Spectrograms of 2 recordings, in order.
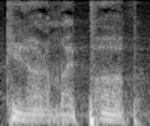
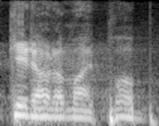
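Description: First: Low tough-guy voice; Wolverine. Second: Lightly put-on tough landlord order; tough character voice. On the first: Acted. Actor retrying a soap catchphrase, low hero voice. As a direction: drop it right down, menacing and controlled. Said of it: "Now I sound like Wolverine". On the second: Actor trying a soap landlady's line in game-hero voice, forceful. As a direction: try the catchphrase with some force. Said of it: "I have to put the".

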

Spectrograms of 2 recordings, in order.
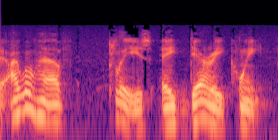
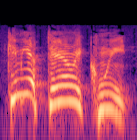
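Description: First: Slow, careful, formal "Dairy Queen"; polite, precise "Dairy Queen", word by word; overly correct ordering. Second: High, blunt Jersey "Dairy Queen"; New Jersey accent. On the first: Host shows how not to order in Jersey, slow and formal. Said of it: "you do not go up and say". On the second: Host demonstrates ordering like a native, high Jersey accent. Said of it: "that's the correct pronunciation". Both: Shown as a demonstration.

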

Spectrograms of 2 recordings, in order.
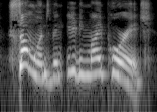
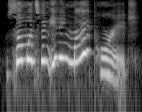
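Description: First: Big bear's indignant complaint. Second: Very high mother bear voice. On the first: Big bear finds porridge eaten, indignant big voice. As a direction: complain firmly as the biggest bear. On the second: Mother bear finds porridge eaten, high indignant voice. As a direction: complain in a high falsetto. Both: A narrator's reading.

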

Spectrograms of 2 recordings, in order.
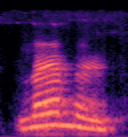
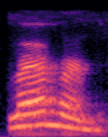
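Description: Both takes have the same delivery.

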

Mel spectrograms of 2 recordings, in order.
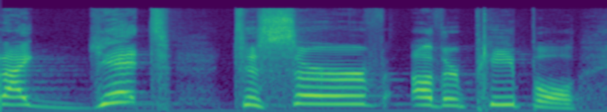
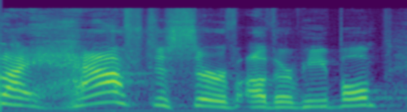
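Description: First: Slow, "get" punched high and held; stress on GET. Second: "have" punched louder than the rest; stress on HAVE. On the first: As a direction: hit "get", pause on it, then go on. Contrasting get to with have to. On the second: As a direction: lean hard on "have". Contrasting have to with get to. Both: Shown as a demonstration.

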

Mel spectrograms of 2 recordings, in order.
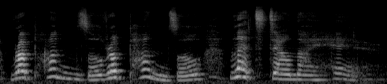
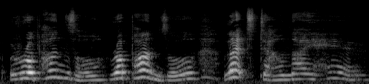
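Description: First: Enchantress calling up, louder and slow. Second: Prince shouting up the tower, loud and rising; loud call. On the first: Enchantress calls up to Rapunzel in the tower, slow louder call. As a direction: call the name up the tower, drawn out. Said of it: "she cried". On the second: King's son calls up to the tower, loud rising shout. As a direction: belt the name upward, then slow on the last line. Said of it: "he went to the tower and cried". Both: A narrator's reading.

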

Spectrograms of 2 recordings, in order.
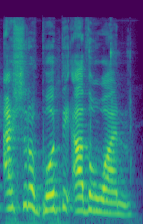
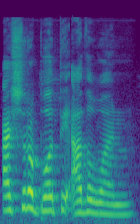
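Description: First: Said in the usual way. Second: Much softer, lower muttered repeat; quiet regret. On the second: Real, not acted. Shop owner regretting the cheaper fridge, soft muttered regret.

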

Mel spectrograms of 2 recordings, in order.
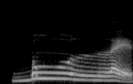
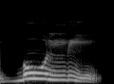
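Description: First: BULÉ with an open final É; E as written. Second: BULE ending in an I sound, "BU-li"; natural Bule, last vowel like I. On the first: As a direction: sound out Bulé syllable by syllable, ending in É. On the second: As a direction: say Bule with final E as I. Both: Shown as a demonstration. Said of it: "Só que o E tem som de I".

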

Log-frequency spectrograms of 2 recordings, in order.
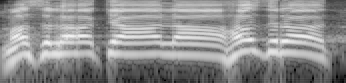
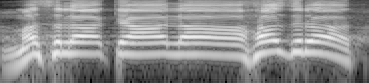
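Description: No difference in how they are said.

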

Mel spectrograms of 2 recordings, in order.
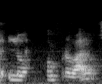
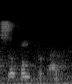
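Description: First: Said in the usual way. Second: "lo he comprobado" breathed as an unvoiced whisper, much softer. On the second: Real, not acted. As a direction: whisper "lo he comprobado" as a private aside. Repeats the phrase, second whispered. (susurrando "lo he comprobado")

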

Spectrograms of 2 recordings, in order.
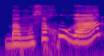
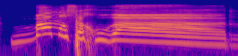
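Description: First: Pregunta rápida, JUGAR sube al final. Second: VAMOS enérgico, JUGAR muy alargado y descendente; exclamación. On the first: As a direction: di «vamos a jugar» ligero, levantando el final. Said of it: "¿Con pregunta?". (pregunta ágil con final ascendente) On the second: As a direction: exclama lento, estirando «jugar». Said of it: "Esa es exclamativa". (exclamación efusiva, alargando el final) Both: Shown as a demonstration.

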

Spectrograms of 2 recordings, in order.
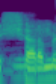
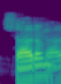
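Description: First: "ਸ਼ਰਮ" starting with a hushing sh; mistaken sh sound. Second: "ਸ਼ਰਮ" starting with s, as "saram"; plain s sound. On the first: Teacher shows students the misreading, "ਸ਼ਰਮ" with initial sh. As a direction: begin "ਸ਼ਰਮ" with sh. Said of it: "ਇਹਨੂੰ ਸ਼ਰਮ ਨਹੀਂ ਪੜ੍ਹਨਾ". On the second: Teacher models the correct reading, "ਸ਼ਰਮ" sounded as saram. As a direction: begin the word "ਸ਼ਰਮ" with s instead of sh. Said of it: "ਸ਼ਰਮ ਸੱਸੇ ਦੀ ਆਵਾਜ਼ ਕੱਢਣੀ ਹੈ". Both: Shown as a demonstration.

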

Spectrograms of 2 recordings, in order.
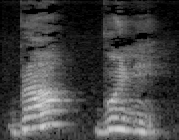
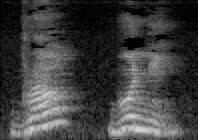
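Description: Both takes have the same delivery.

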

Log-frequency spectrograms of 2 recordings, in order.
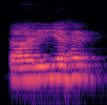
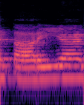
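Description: First: ਤਾਰੀ ਹੈ said taaree-a-he; careful ਤਾਰੀ ਹੈ with separate last syllable; correct, h sounded. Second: ਤਾਰੀ ਹੈ run together as taaree-ai; demonstrated mistake, ਤਾਰੀ ਹੈ losing its h; wrong, h dropped. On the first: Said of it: "ਇਸ ਦਾ ਸ਼ੁੱਧ ਉਚਾਰਨ ਹੈ". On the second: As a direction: say ਤਾਰੀ ਹੈ without the h. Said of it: "ਗਲਤ ਉਚਾਰਨ ਹੈ". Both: Shown as a demonstration.

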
